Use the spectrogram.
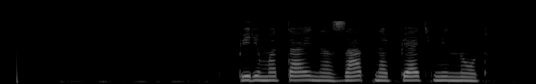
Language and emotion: Russian, neutral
